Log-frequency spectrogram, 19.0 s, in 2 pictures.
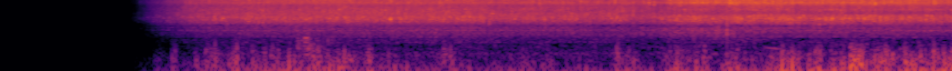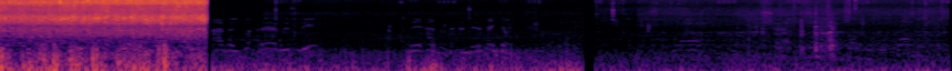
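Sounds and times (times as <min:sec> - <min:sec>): food sizzling in oil: 0:01.4 - 0:11.6.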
